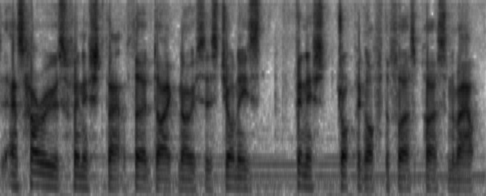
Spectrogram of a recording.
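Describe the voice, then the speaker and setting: A man's voice: medium pitch, fairly even intonation, brisk. A man speaking casually as a tabletop game player, narrating what his character does. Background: music under the voice.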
